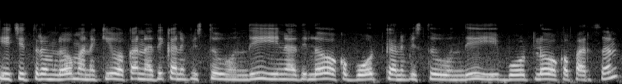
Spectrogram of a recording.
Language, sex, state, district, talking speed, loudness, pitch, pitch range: Telugu, female, Andhra Pradesh, Guntur, 165 wpm, -13 LUFS, 240 Hz, 230-255 Hz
